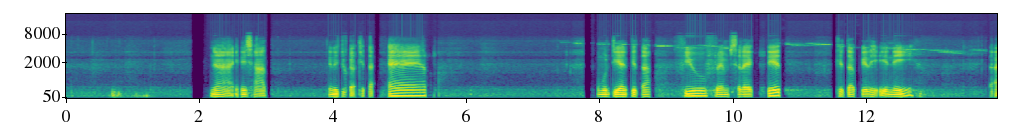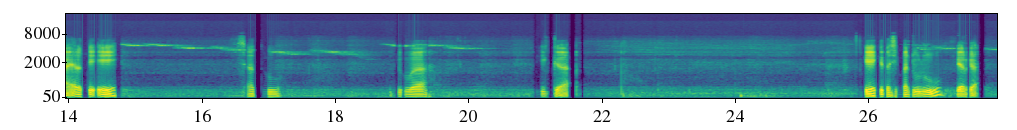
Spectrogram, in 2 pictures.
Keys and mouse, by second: 2.9 ctrl+r, 8.8-10.1 middle drag, 12.1 click, 13.8 alt+e, 17.5 alt+e, 19.6 alt+e, 22.3 middle click, 26.4-27.1 drag, 26.4-27.1 middle drag, 26.4-27.1 right drag, 27.8 click, 27.8 middle click, 27.8 right click.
